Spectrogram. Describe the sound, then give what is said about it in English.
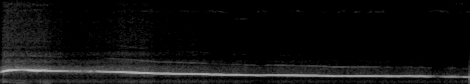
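A man blows a single long, slow whistle, sustained for several seconds and gradually sliding downward in pitch, steady, with no talking over it. “Imogene's dad blew out a long, slow whistle, just like this.”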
